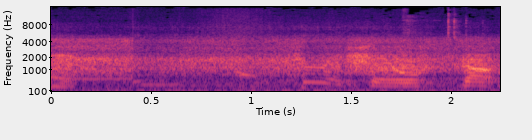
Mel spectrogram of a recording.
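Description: Portable receiver's speaker playing a 160-metre AM signal from a homebrew low-power Pixie transmitter: a recorded voice message comes through over steady hiss and static. A low hum joins about half a second in, and the voice picks up again in the second half.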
